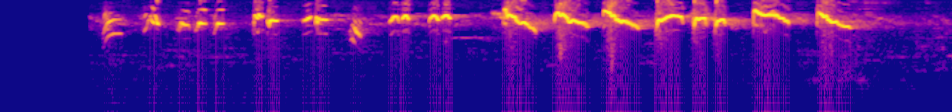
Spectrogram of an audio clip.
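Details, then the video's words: White-eye (pleci) singing loudly in the ngekek style: a rapid run of thin, high, sharply slurred whistled notes, starting sparse and then tightening into a dense, continuous chattering stream. "pleci anda akan ngekek ngekek keras"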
